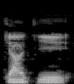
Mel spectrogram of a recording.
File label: goodbye, vietnamese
